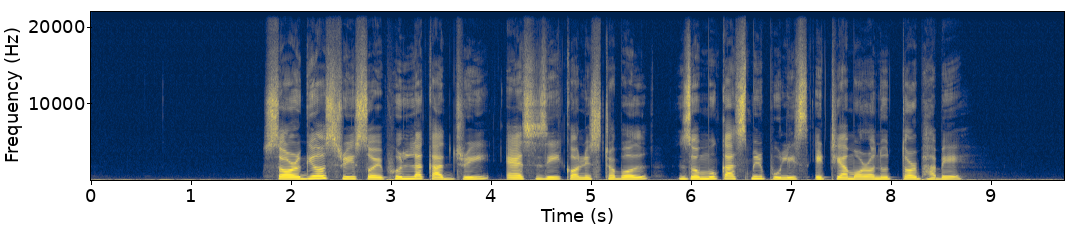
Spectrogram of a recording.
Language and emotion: Assamese, neutral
